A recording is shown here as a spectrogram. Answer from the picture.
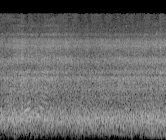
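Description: Rushing whitewater of a river rapid pouring around an inflatable raft: a steady rushing noise, with faint voices over it.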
